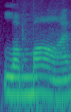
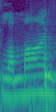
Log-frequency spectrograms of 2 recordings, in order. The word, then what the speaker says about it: Lamon: So I want to send condolences to her family, and it is Lamon, I pronounced that incorrectly, it's Lamon Demetrius Dillon.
